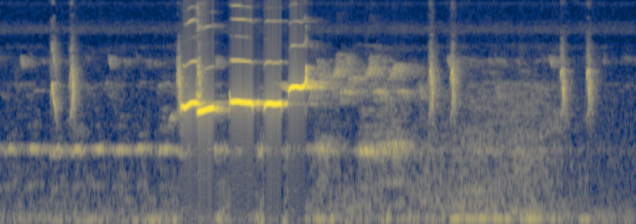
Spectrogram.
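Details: Oriental magpie-robin in a morning-dew lure for stressed kacer: a steady low hum with faint clicks, then a loud burst of high sliding whistles, trailing into scattered soft chirps.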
